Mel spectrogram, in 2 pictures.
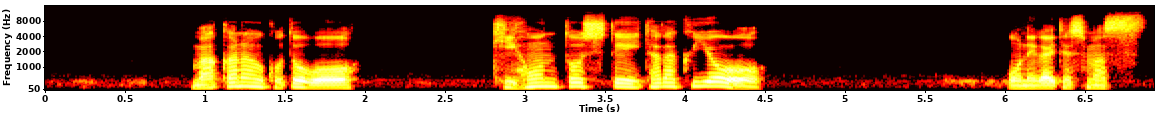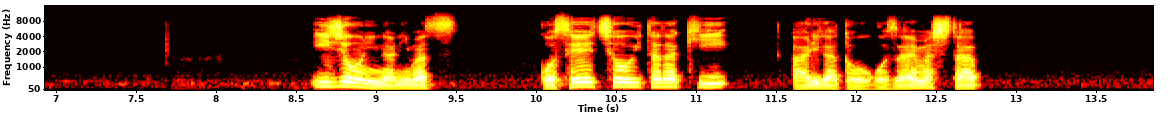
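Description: A middle-aged man speaks calmly in short phrases through a microphone.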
